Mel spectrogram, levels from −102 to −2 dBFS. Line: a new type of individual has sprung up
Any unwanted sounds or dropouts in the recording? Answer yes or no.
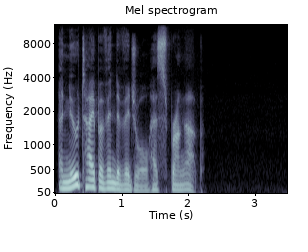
no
